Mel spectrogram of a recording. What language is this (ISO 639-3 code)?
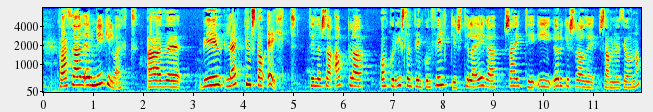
isl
